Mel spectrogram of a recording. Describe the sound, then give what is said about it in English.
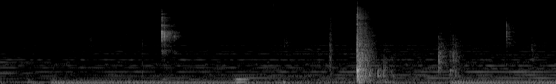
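Different dice being rolled on a table for a perception roll: a handful of scattered clacks and knocks on a hard surface, one sharp louder hit midway, over a low steady hum with no talking. “Different dice as well. Different dice.”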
